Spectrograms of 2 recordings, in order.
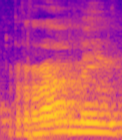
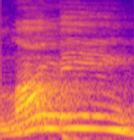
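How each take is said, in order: First: The word begins with an R sound. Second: The word begins with an L sound.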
